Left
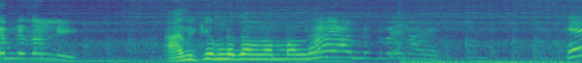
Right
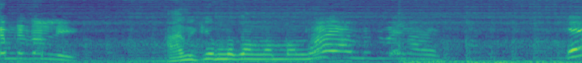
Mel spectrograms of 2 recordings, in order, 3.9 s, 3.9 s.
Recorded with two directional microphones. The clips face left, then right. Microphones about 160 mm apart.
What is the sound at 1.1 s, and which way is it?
A man's voice, 75° left (ahead or behind).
